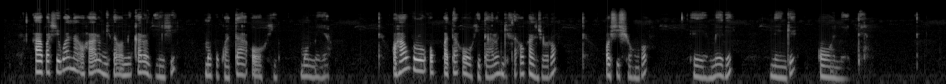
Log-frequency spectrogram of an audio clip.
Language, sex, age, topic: Oshiwambo, female, 25-35, agriculture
